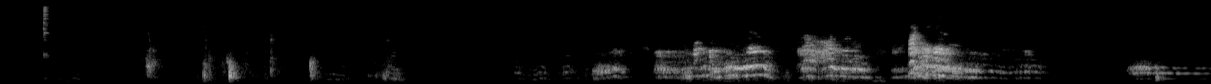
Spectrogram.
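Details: Blenheim Cavalier King Charles Spaniel puppies, seven weeks old, in an indoor puppy pen from a litter of five. A few scattered soft clicks give way to a run of drawn-out, harmonic whining yelps, then one last short whine.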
